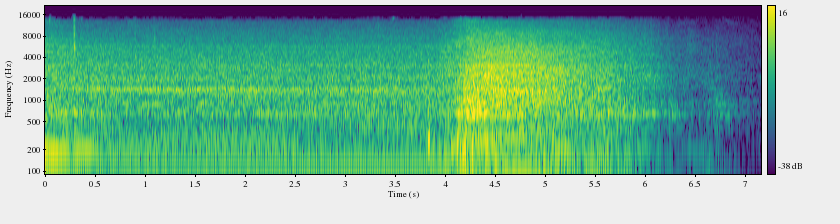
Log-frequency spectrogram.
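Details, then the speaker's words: 2011 Ford Escape 2.5, 192K miles, stalled at a stop sign: with no throttle it idles, flares once, then sags and dies within about three seconds, running insanely rich, no check engine light; mechanic suspects mass airflow sensor. "then it stalls. That's the most it's ran ever right there, but it is insanely rich. And then it just shuts off."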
